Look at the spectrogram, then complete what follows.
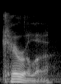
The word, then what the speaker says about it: Kerala: do it whoever that is i think it's kerala not to be like to uh india specific but somebody who corrected me it's kerala is the way that you pronounce that little area in india and then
